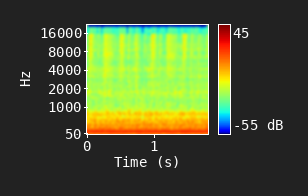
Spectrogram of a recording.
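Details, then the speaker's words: Washing machine with a slow/no-rotation problem, test run after repair: strong, steady low motor hum with no slipping, squeal or knocking; drum turning normally with good power. "Tingnan mo guys, maganda niya ang kanyang ikot. Yan oh, may lakas na"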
